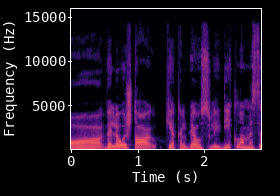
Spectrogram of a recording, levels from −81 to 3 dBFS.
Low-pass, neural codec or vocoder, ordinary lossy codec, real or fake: 14.4 kHz; none; AAC, 48 kbps; real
